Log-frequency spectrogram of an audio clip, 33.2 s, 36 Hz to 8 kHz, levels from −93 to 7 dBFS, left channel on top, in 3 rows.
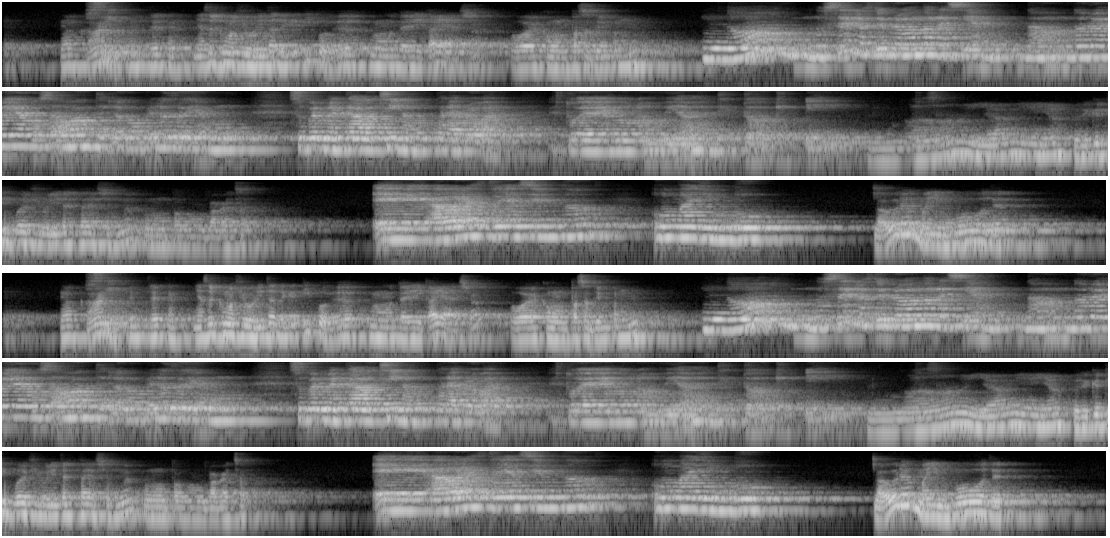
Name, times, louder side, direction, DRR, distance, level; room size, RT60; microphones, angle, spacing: voice 1, 0.6-4.8 5.1-6.4 19.7-24.6 30.8-32.1, right 3 dB, 60° right, 4 dB, 0.3 m, -22 dB
voice 2, 7.0-16.0 16.5-18.8 19.1-19.5 20.1-20.2 25.8-28.1 28.6-29.8, equal, 5° right, -6 dB, 0.6 m, -20 dB
5.4 x 4.4 x 5.2 m, 2.2 s
head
